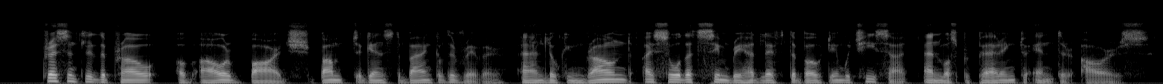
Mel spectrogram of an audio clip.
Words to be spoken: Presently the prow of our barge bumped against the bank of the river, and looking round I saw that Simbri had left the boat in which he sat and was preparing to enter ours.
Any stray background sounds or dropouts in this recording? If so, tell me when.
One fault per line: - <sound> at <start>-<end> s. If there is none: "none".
none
